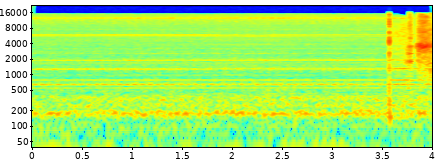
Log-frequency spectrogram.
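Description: Bell 206B III helicopter's Allison 250 turbine and rotor running steadily, heard inside the cockpit: a steady whine of several tones over a low rumble. A sharp click near the end.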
